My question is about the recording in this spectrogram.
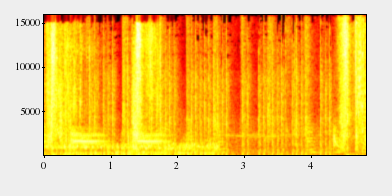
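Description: Rapid automatic gunfire, many shots a second, thinning out around the middle and picking up again near the end.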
